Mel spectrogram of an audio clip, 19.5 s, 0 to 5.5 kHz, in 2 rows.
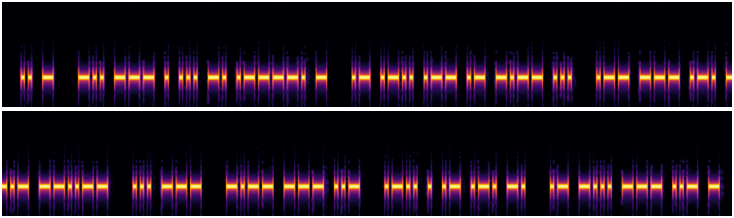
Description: Morse code, heard as a keyed tone, about 25 wpm, 600 Hz. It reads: IT DOESN'T ALWAYS WORK, SO YOU LEARN ABOUT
